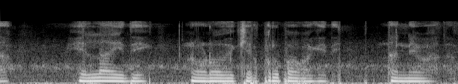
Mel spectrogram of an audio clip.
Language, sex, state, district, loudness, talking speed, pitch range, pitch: Kannada, male, Karnataka, Bellary, -13 LUFS, 65 wpm, 145-155 Hz, 150 Hz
